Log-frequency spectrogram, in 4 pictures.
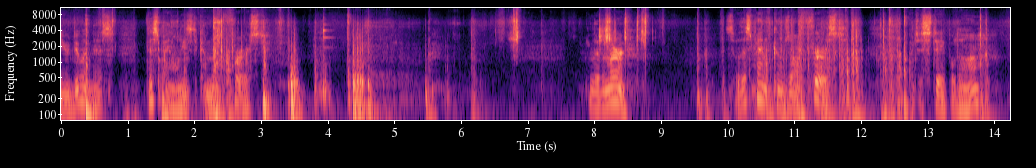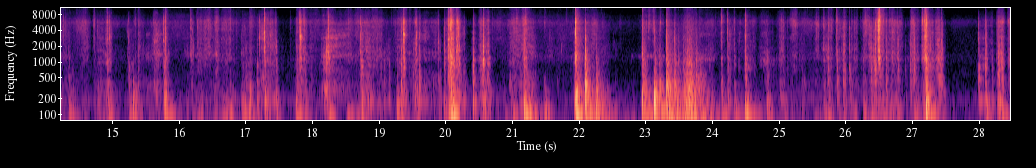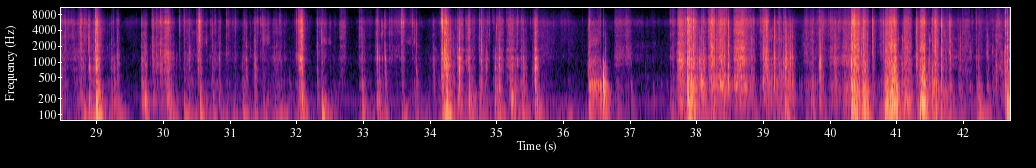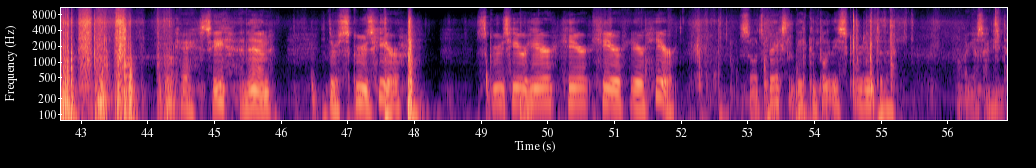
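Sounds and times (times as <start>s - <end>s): wall panel knocking and scraping: 37.6s - 44.6s.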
